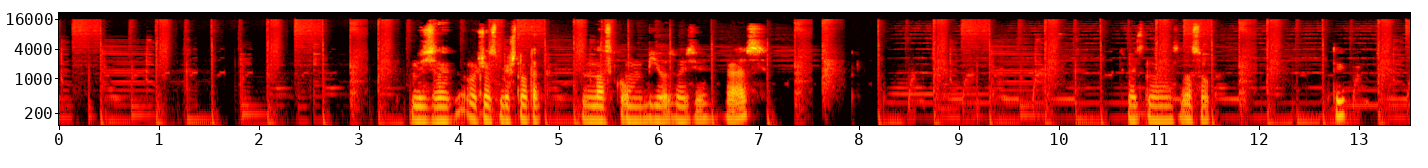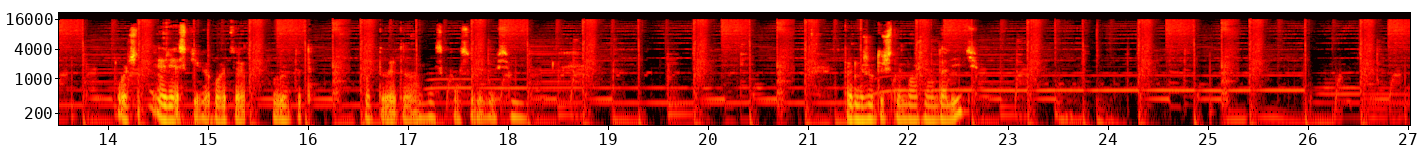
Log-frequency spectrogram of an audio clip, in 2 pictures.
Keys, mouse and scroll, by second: 21.3 click, 21.8 x, 22.3-27.0 drag.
